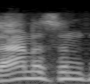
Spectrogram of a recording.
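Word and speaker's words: Anacin: Get a handy box of Anison tablets at your druggist tonight. For most effective relief, use only as directed. It's spelled A-N-A-C-I-N. Anison.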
